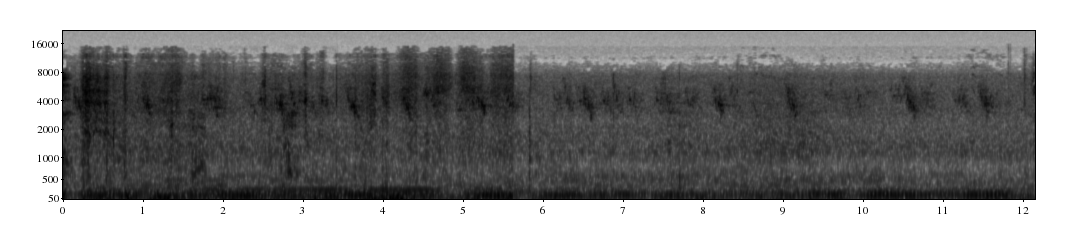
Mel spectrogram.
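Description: Motor oil glugging as it is poured from a plastic jug into an engine's oil filler neck, with a low, uneven, pulsing burble that goes on throughout.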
